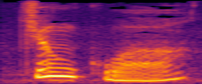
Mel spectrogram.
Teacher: The last syllable is a diphthong of U and O together, with the O being rising in pitch, and that's why it's pronounced 中国, meaning China.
